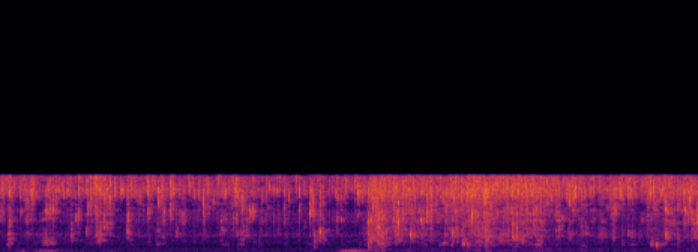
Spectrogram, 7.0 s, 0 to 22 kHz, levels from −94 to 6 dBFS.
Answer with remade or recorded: recorded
